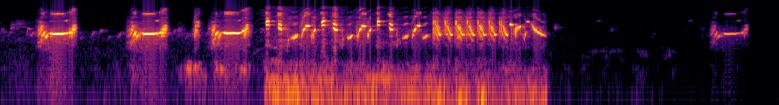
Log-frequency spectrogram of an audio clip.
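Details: European goldfinch in nature: three separate whistled call notes about a second apart, then a long jumble of twittering chirps ending in a fast even trill, followed by silence and one final call.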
